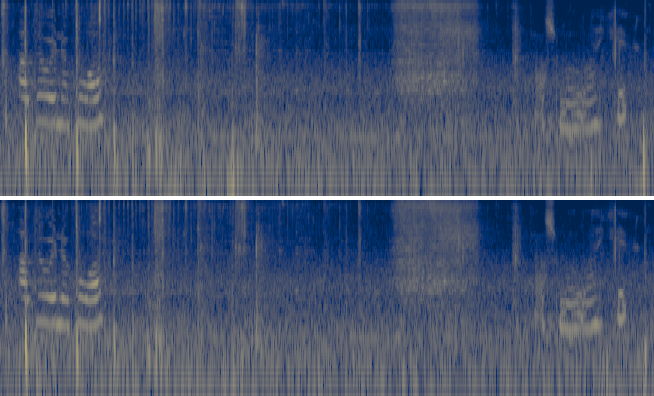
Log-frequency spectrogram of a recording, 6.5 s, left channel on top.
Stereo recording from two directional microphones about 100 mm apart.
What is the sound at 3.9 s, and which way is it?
Vehicle, 10° left (ahead or behind).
